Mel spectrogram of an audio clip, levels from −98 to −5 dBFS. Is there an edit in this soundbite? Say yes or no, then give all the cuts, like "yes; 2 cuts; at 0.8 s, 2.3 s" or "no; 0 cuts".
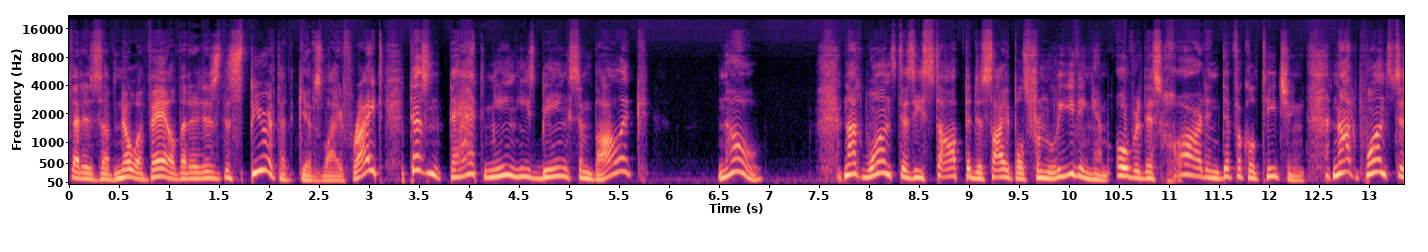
no; 0 cuts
